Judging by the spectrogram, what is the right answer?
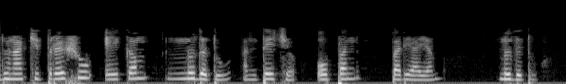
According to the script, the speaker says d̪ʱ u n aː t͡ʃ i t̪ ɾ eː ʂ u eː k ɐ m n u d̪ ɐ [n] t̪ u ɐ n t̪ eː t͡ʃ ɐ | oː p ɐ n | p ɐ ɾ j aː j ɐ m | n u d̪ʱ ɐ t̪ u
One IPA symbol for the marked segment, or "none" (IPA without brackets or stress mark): none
